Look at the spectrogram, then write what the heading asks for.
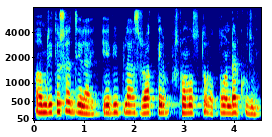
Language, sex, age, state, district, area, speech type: Bengali, female, 60+, West Bengal, South 24 Parganas, rural, read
